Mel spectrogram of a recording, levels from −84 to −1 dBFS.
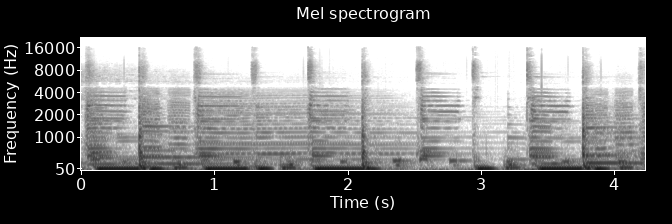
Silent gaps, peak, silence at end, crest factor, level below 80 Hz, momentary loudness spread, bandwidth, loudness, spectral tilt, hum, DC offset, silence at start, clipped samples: none; -6 dBFS; 0 s; 12 dB; -18 dBFS; 10 LU; 10.5 kHz; -21 LUFS; -6.5 dB/octave; none; under 0.1%; 0 s; under 0.1%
